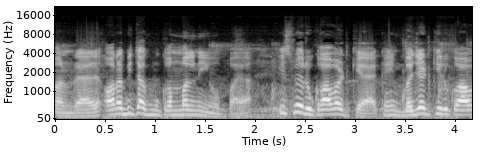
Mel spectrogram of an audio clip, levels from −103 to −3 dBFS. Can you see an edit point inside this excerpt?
no; 0 cuts

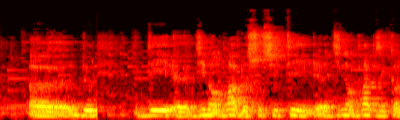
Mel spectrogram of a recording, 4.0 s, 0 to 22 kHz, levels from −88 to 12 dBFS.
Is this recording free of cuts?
yes; 0 cuts

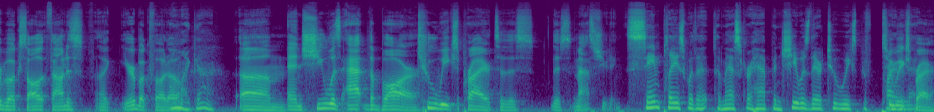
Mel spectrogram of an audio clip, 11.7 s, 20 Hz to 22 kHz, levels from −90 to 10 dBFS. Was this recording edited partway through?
yes; 2 cuts; at 3.5 s, 5.2 s

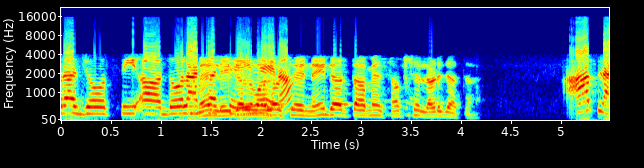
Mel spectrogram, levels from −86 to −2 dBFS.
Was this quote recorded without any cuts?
yes; 0 cuts

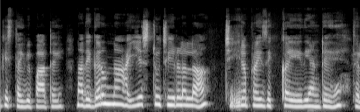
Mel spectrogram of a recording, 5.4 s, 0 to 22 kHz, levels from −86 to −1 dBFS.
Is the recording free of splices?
no; 1 cut; at 1.0 s

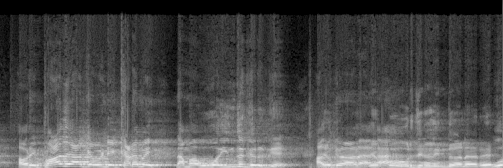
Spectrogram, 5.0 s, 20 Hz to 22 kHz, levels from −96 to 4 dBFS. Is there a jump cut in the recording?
no; 0 cuts

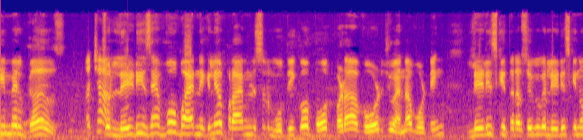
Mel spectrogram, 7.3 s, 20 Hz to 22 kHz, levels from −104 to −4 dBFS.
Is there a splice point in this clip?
no; 0 cuts

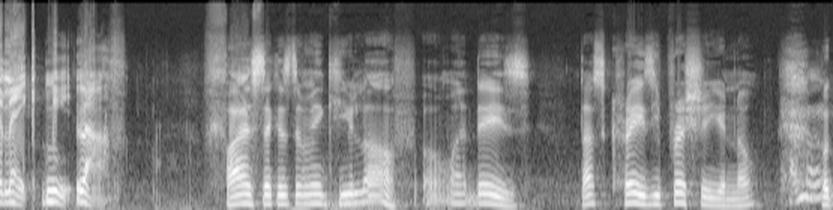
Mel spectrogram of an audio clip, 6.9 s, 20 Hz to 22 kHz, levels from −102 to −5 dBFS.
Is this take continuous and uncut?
yes; 0 cuts

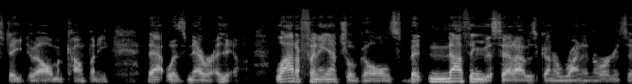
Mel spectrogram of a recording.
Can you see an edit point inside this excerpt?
no; 0 cuts

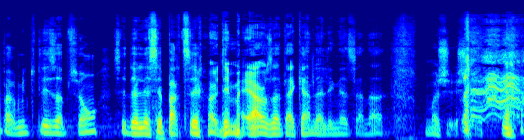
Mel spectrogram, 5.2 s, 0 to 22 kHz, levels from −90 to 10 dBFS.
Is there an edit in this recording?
no; 0 cuts

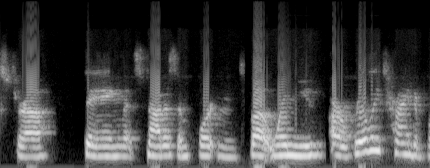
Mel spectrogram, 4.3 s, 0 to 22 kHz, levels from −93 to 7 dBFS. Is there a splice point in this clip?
yes; 2 cuts; at 2.3 s, 3.2 s

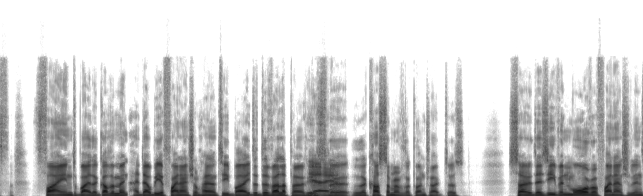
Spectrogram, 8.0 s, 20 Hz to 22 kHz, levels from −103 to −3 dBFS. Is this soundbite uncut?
no; 2 cuts; at 1.6 s, 3.1 s

